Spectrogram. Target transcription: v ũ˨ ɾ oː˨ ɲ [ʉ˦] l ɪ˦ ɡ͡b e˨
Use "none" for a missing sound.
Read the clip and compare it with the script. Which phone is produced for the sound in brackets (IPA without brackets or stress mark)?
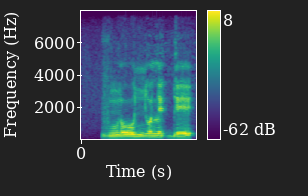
ʊ˦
